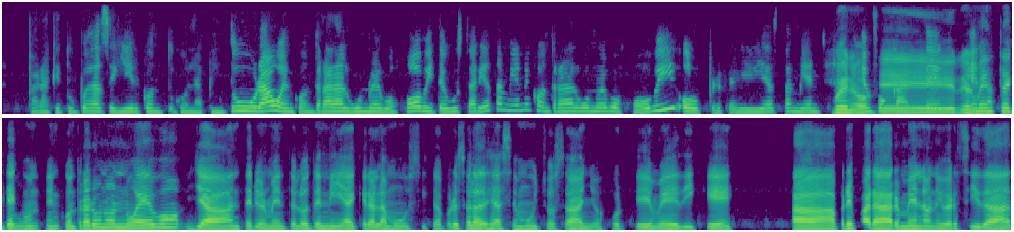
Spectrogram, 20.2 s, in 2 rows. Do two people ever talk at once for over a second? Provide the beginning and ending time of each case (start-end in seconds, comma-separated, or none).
8.6-10.4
